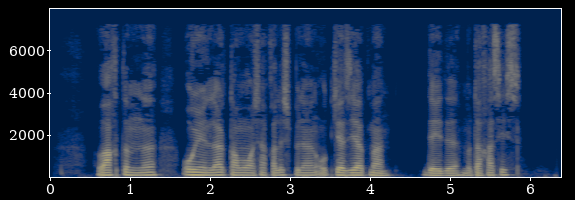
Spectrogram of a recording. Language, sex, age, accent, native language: Uzbek, male, under 19, Farg'ona, Uzbek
